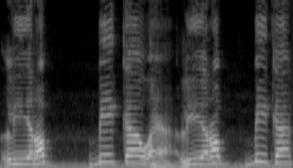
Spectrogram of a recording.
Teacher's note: pada lam bertasdid hanya di hentak lalu masuk lirabbika lirabbika. Kemudian pada bika itu juga jangan dipanjangkan ya karena hati-hati dengan jeda ya.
